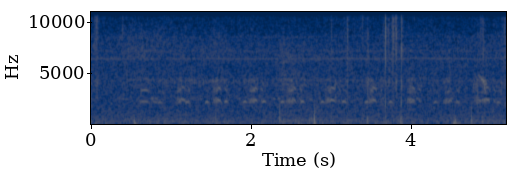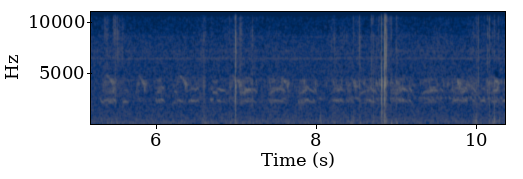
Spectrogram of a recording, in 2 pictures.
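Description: Faint, quick chirps from a bird, repeating about three times a second, with a few sharp clicks, the loudest about nine seconds in.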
